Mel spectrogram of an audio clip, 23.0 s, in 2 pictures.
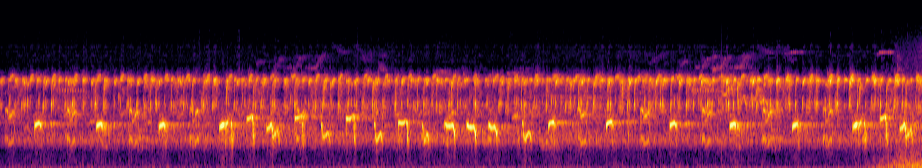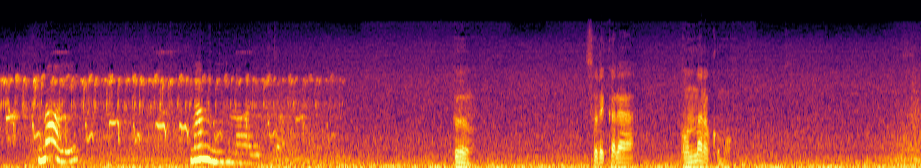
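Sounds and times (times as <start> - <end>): bird call notes: 0.0 - 15.8
insect drone: 0.0 - 23.0.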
